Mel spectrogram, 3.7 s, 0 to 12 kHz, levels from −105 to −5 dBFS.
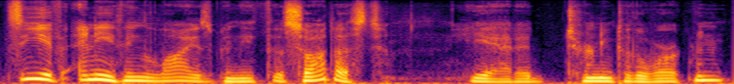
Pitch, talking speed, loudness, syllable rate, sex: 135 Hz, 210 wpm, -15 LUFS, 6.4 syllables/s, male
